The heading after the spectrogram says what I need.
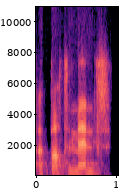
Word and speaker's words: appartement: Now in Dutch, you have 4 syllables. So appartement, pronunciation is maybe not so great there in Dutch, but as you can hear, there are definitely 4 syllables and not 3.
